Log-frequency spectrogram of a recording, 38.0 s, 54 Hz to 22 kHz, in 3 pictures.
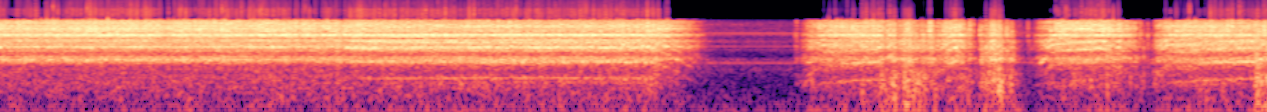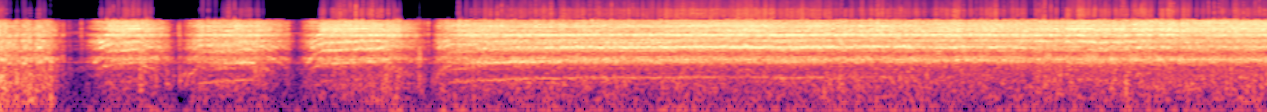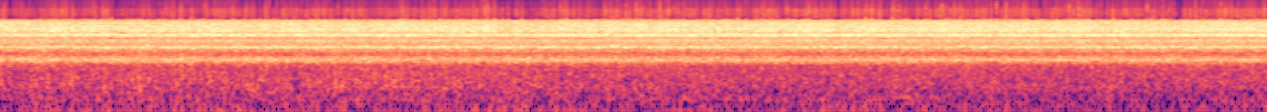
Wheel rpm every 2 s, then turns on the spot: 230, 230, 210, 70, 120, 100, 120, 100, 140, 210, 230, 220, 230, 230, 230, 230, 230, 240, 230.
none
